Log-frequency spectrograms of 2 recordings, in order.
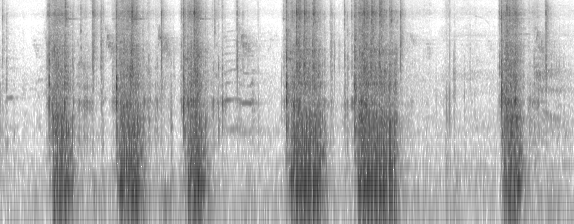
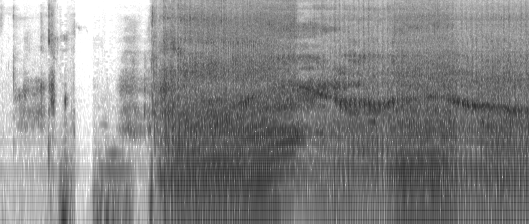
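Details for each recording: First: Brush cutter (string trimmer) after winter, fresh fuel, primed, hard-starting since autumn: repeated pull-start bursts fire briefly and die within a second, never catching to a steady run; fuel filter is the first suspect. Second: Brushcutter started after winter storage with fresh petrol: a couple of pulls, then catches, revs up and holds a steady even run; runs properly after adjusting carburetor needle as well as mixture screw.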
